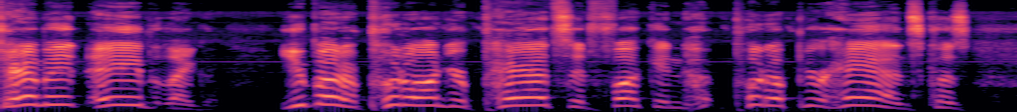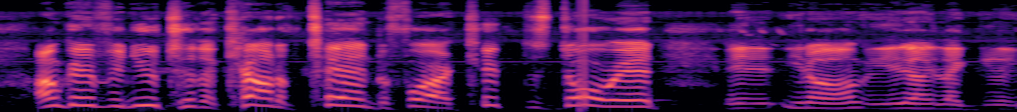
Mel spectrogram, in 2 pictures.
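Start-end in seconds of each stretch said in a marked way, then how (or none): 0.0-8.4 put-on Texan dad voice, higher and louder. Acting out an angry dad at the bedroom door: Hank Hill voice. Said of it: "You bust a Hank Hill".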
